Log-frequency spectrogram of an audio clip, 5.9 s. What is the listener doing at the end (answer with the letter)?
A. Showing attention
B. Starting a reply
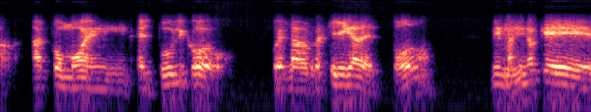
A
